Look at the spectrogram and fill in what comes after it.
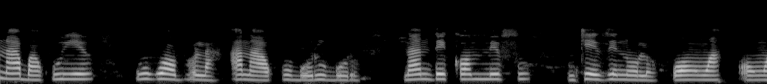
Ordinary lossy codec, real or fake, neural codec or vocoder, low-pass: Opus, 64 kbps; real; none; 5.4 kHz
